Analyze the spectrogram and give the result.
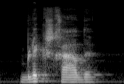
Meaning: minor damage to a vehicle (for example in an accident), limited to scratches and dents in the exterior
- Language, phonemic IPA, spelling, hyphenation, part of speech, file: Dutch, /ˈblɪkˌsxaː.də/, blikschade, blik‧scha‧de, noun, Nl-blikschade.ogg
